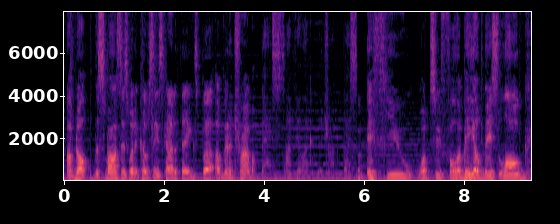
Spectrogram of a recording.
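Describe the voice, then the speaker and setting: Presenting a concept for a stage play, this male video creator speaks in a mid-range voice made slightly stuffy by hay fever. His manner is informal and self-deprecating, rambling a bit like a vlogger, with faint plucked guitar music in the background.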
